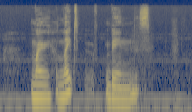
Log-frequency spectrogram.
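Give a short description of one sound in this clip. A young man speaks briefly with animation, close to a microphone.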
